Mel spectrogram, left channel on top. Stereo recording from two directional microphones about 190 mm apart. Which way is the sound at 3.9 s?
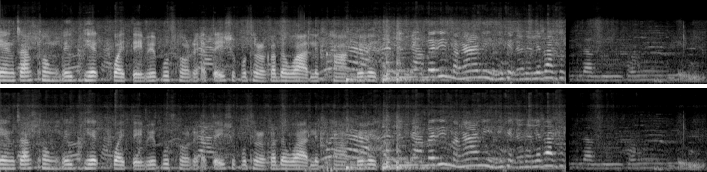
55° right (ahead or behind).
